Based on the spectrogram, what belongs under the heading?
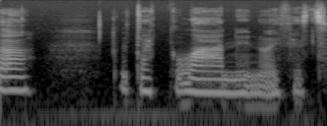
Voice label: "glan", Welsh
